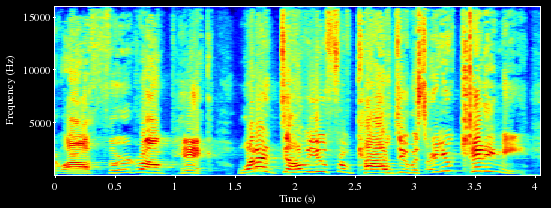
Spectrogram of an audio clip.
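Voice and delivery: can't believe the great trade; thrilled shout. Real, not acted.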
